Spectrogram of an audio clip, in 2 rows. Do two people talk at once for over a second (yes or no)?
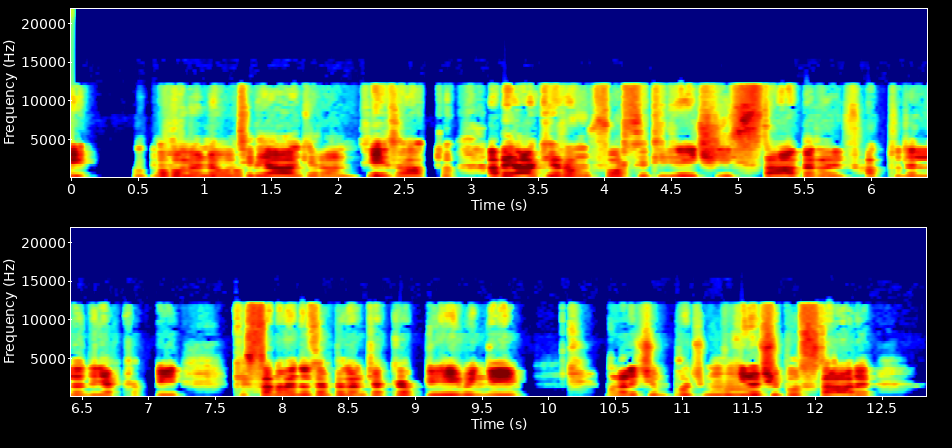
yes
